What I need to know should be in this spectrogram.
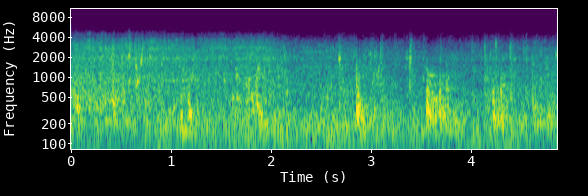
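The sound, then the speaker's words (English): Two people paddle a man's boat to shore, with a steady wash of splashing and sloshing and a few louder dips and strokes standing out at irregular intervals. “Soon after, they ride in the man's boat, paddle to shore.”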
